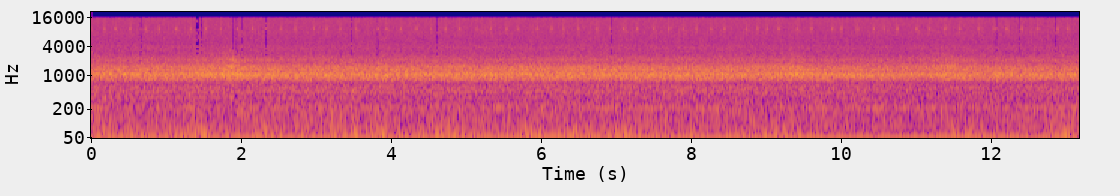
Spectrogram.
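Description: Tyres hum steadily as a car drives along a road.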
